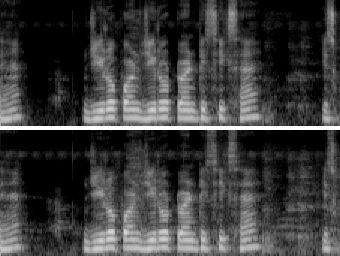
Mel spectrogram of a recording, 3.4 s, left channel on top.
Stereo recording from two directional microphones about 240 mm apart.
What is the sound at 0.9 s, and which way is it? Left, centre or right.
Speech, left.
